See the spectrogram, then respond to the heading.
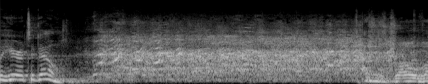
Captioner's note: audience laughing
